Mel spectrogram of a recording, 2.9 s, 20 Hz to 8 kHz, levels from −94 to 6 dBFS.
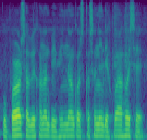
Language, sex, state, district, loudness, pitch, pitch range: Assamese, male, Assam, Hailakandi, -19 LUFS, 120 Hz, 115-125 Hz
